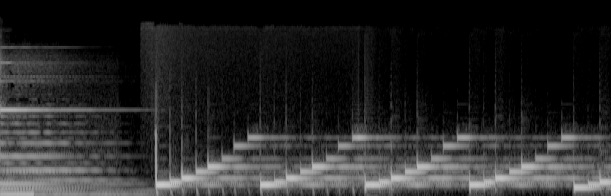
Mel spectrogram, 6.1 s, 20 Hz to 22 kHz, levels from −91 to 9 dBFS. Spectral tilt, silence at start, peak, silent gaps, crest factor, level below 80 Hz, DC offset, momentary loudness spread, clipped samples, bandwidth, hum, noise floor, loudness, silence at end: -7.5 dB/octave; 0 s; -10 dBFS; none; 12 dB; -38 dBFS; under 0.1%; 13 LU; under 0.1%; 8.6 kHz; none; -43 dBFS; -23 LUFS; 0 s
